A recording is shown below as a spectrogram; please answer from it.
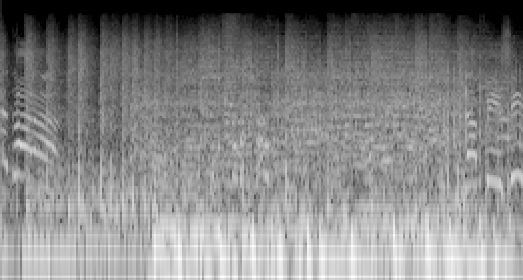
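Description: A dog barks, yips and whimpers in short, repeated bursts, close and fairly loud over a noisy background with faint voices.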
